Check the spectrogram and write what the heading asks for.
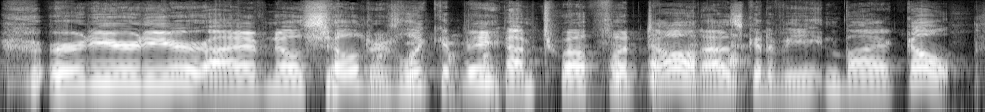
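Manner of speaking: loud, high, goofy creature voice; hammed-up monster voice. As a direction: squawk it out like a silly giant monster. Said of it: "I hope you're not like".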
